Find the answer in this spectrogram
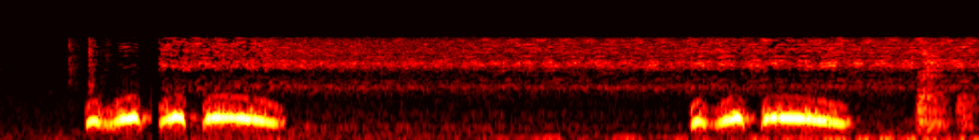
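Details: Spotted dove cooing in its full calling repertoire; two phrases of two short coos then a longer rising-falling hoot, about four seconds apart, with a faint high hiss in the background.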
